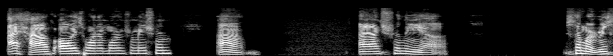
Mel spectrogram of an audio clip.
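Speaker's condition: Cleft lip and palate; congenital

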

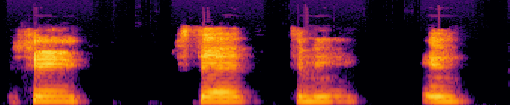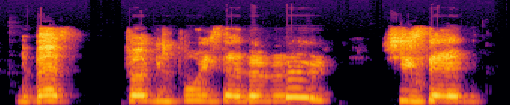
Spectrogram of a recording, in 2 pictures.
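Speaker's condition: Cerebral palsy; uses wheelchair, hearing intact

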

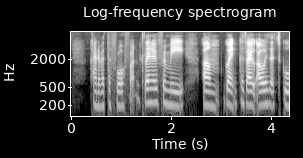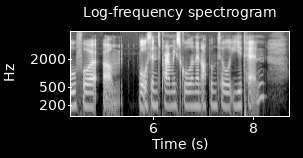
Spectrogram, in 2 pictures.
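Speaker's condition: No condition

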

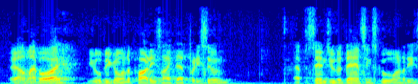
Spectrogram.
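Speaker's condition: No condition

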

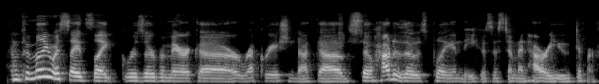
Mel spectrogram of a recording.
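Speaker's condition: No condition

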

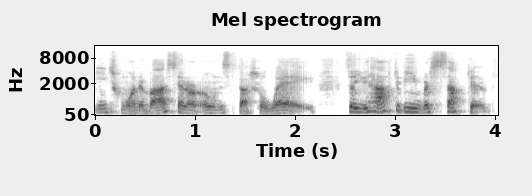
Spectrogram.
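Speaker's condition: Deafness with cochlear implants

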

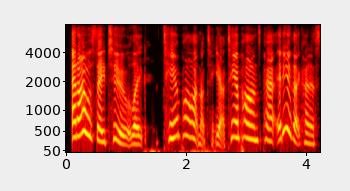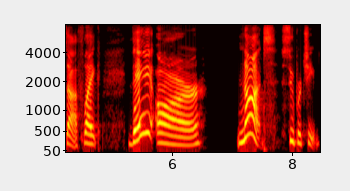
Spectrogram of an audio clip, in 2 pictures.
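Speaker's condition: No condition

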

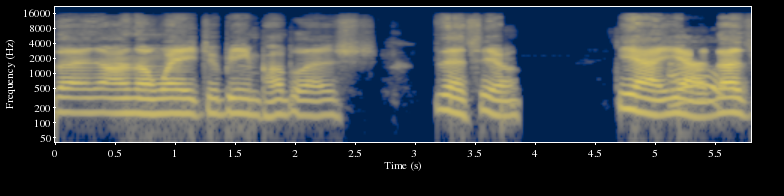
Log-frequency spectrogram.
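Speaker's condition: Cerebral palsy; speech impediment evident tonight

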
